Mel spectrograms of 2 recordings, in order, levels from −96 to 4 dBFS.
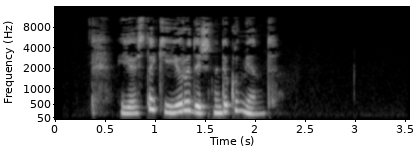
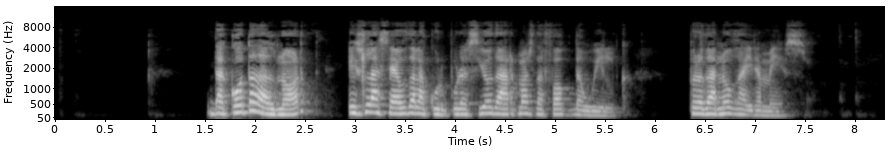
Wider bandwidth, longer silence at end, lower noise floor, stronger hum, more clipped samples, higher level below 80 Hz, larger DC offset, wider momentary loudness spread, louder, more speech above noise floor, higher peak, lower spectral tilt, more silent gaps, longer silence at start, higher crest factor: first, 11.5 kHz vs 9.6 kHz; first, 1.35 s vs 0.8 s; first, -79 dBFS vs -72 dBFS; neither; neither; second, -78 dBFS vs -66 dBFS; neither; first, 22 LU vs 16 LU; second, -24 LUFS vs -20 LUFS; first, 56 dB vs 52 dB; second, -8 dBFS vs -2 dBFS; about the same, -5 dB/octave vs -5.5 dB/octave; second, none vs 6.27-6.34 s; second, 0.35 s vs 1.5 s; about the same, 20 dB vs 20 dB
